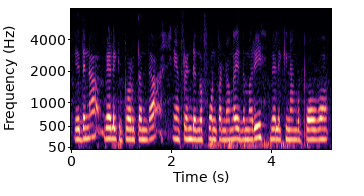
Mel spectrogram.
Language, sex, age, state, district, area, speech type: Tamil, female, 18-30, Tamil Nadu, Tiruvannamalai, rural, spontaneous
